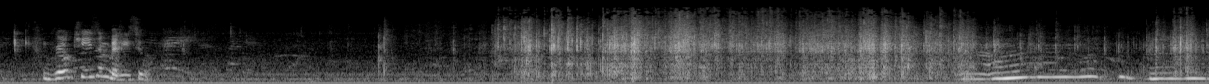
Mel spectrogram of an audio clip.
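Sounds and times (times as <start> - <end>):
chip bag crinkling: 4.6 - 12.0.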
